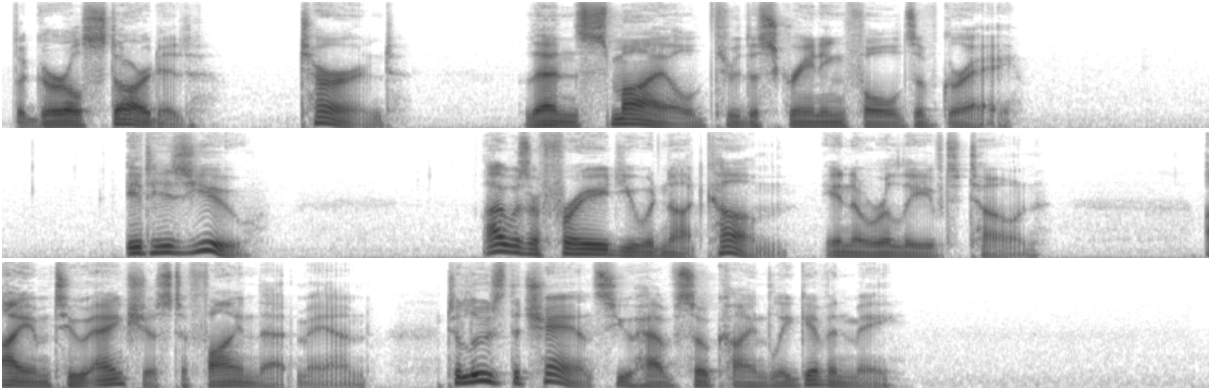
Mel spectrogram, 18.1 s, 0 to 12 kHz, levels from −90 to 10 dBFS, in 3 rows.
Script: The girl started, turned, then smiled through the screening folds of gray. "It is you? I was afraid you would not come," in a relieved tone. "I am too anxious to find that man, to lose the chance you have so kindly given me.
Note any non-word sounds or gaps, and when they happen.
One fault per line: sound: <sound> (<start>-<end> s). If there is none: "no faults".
no faults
